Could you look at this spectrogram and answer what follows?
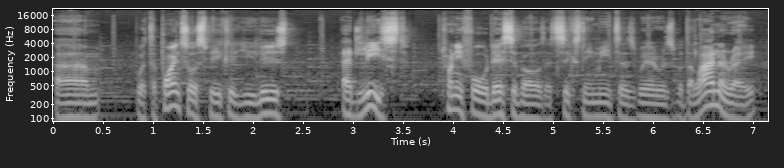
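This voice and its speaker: Low-voiced man giving an informal tutorial. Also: moderate pace, few pauses, soft background music. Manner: hesitant, explanatory, often saying "you know". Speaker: instructor presenting a tutorial series. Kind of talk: informal explanatory lecture talking through slides and diagrams.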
